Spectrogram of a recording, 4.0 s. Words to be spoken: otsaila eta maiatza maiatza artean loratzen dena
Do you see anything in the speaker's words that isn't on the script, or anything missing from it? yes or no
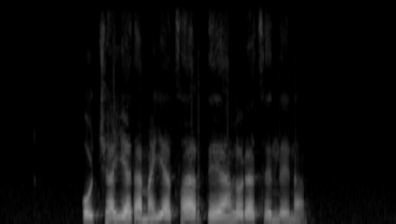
yes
